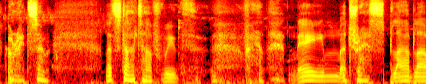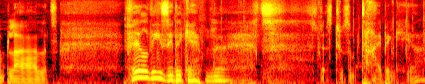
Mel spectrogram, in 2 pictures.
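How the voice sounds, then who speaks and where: A man playing a devoted, polite butler in an ASMR roleplay, eager and gently fussy, murmuring hesitantly and repeating himself reassuringly. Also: on the low side, sing-song, takes it slowly, slight background noise, heavily acted. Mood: gently attentive. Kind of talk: ASMR roleplay, soft personal chat.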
